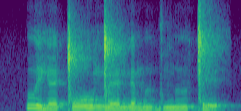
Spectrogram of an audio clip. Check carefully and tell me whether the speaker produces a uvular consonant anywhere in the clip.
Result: no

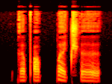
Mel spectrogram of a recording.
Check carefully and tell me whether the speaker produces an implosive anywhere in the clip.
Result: no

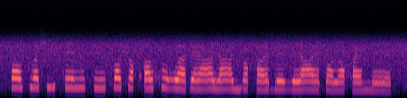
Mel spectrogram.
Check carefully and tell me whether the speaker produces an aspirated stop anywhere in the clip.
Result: no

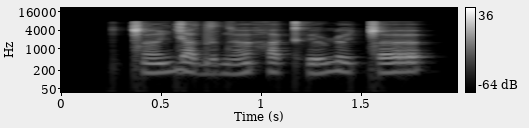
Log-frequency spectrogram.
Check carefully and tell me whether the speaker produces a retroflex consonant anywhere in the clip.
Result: yes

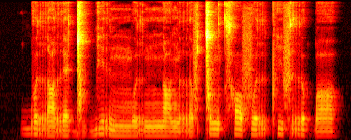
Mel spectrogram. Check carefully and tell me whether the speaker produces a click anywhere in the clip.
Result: yes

